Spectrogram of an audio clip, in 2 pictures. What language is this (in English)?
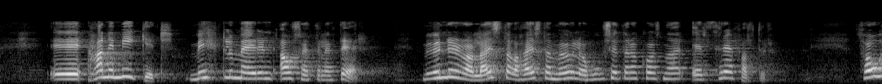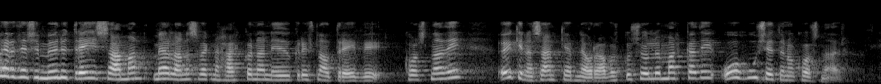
Icelandic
